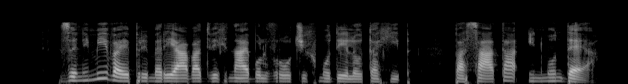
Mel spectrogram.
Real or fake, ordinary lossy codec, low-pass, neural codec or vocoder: real; MP3, 48 kbps; 7.2 kHz; none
